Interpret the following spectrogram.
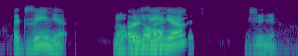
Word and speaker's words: Xenia: Just Zena. Oh, I was right. Xenia or Zena Xenia. Just like Zena Warrior Princess.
